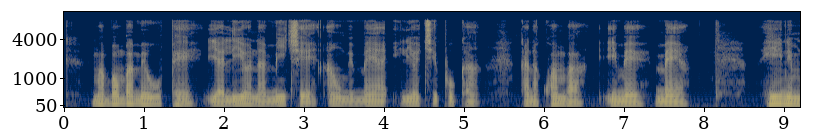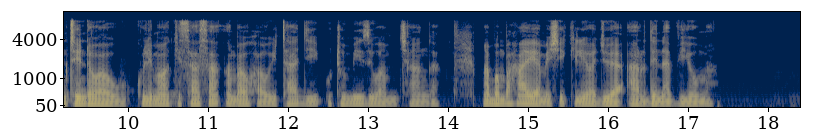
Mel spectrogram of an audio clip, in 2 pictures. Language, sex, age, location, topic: Swahili, male, 25-35, Nairobi, agriculture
